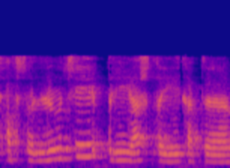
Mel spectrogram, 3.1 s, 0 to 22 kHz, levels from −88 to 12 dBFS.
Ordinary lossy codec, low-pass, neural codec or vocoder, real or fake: AAC, 24 kbps; 5.4 kHz; none; real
